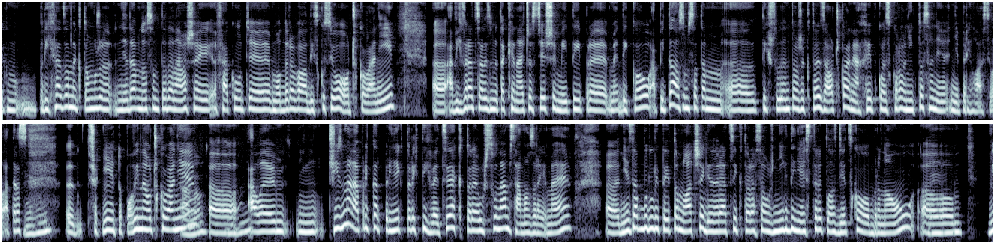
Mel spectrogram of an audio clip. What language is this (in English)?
Slovak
